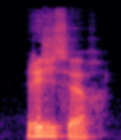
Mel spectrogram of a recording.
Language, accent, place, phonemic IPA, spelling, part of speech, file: French, France, Lyon, /ʁe.ʒi.sœʁ/, régisseur, noun, LL-Q150 (fra)-régisseur.wav
- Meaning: 1. manager, administrator 2. stage manager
